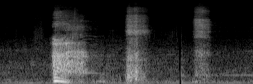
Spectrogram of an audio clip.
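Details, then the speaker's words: Three sneezes in quick succession, the first loudest, with faint room noise between; person attributes repeated sneezing to seasonal allergies. "you all right over there? Yeah, man. It's just It's just allergies. Allergy season is really bad."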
